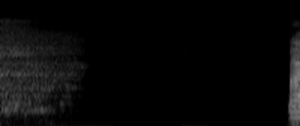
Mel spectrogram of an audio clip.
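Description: A woman's short breath, lasting about half a second, then silence.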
